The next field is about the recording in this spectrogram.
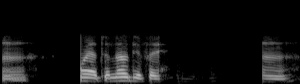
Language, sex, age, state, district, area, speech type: Manipuri, male, 30-45, Manipur, Kakching, rural, conversation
